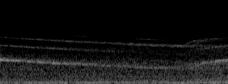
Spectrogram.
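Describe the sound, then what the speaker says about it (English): A police car siren wails from a distance in Canada, its rising and falling tone sweeping steadily over faint background traffic rumble. "when I hear sirens"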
